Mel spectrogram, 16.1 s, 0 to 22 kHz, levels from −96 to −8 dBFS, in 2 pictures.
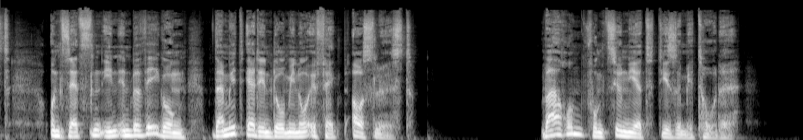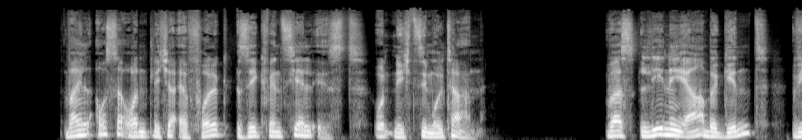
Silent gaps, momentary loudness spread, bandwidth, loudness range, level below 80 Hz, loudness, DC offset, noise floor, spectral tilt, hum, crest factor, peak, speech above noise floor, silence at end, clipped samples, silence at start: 4.78-5.34 s, 8.01-8.56 s, 13.79-14.01 s; 12 LU; 17 kHz; 5 LU; -42 dBFS; -15 LUFS; under 0.1%; -86 dBFS; -6 dB/octave; none; 14 dB; 0 dBFS; 72 dB; 0 s; under 0.1%; 0.05 s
